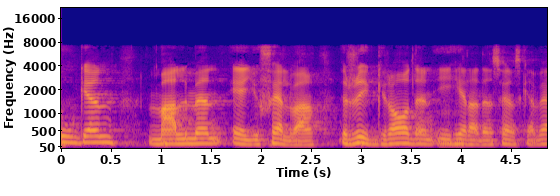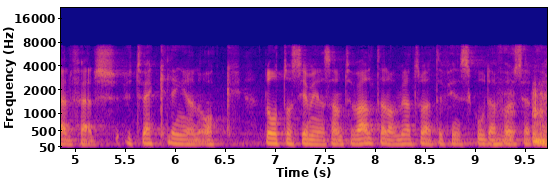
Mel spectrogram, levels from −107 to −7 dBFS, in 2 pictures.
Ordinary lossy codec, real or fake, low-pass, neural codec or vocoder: none; real; 7.2 kHz; none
